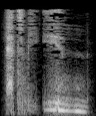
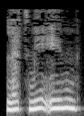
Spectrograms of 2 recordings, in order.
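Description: First: Slow, much softer eerie hiss; hissing ghost. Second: High, slow, gasping plea; gasping ghost. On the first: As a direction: hiss it from beyond the window. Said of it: "hissed the thing". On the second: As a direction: moan it like a freezing ghost. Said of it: "it gasped". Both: Acted.

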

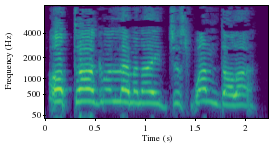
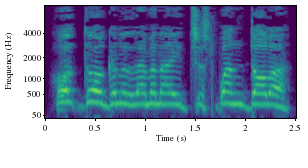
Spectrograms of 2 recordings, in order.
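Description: First: High, louder hawker's cry; more forceful sales call. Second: High pitched vendor call through a megaphone; megaphone sales call. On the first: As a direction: push the call out harder. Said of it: "Tommy repeated more forcefully". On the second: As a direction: hawk it into a megaphone, self-conscious. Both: A narrator's reading.

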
